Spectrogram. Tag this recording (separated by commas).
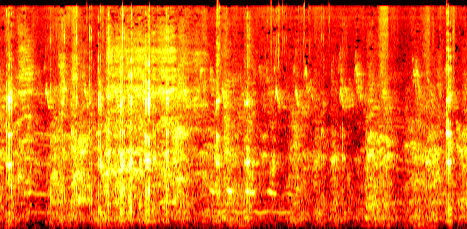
Pig, Animal, Speech, livestock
